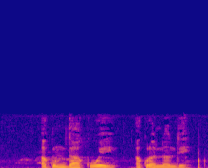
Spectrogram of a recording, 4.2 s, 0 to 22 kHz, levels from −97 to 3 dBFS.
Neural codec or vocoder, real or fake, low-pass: none; real; 7.2 kHz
